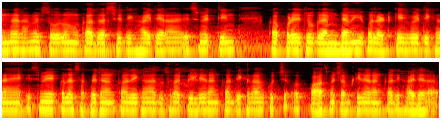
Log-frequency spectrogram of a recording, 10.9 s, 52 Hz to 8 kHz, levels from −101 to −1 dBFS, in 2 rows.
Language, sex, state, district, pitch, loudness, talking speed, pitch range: Hindi, male, Chhattisgarh, Korba, 105 Hz, -28 LUFS, 110 wpm, 105-110 Hz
